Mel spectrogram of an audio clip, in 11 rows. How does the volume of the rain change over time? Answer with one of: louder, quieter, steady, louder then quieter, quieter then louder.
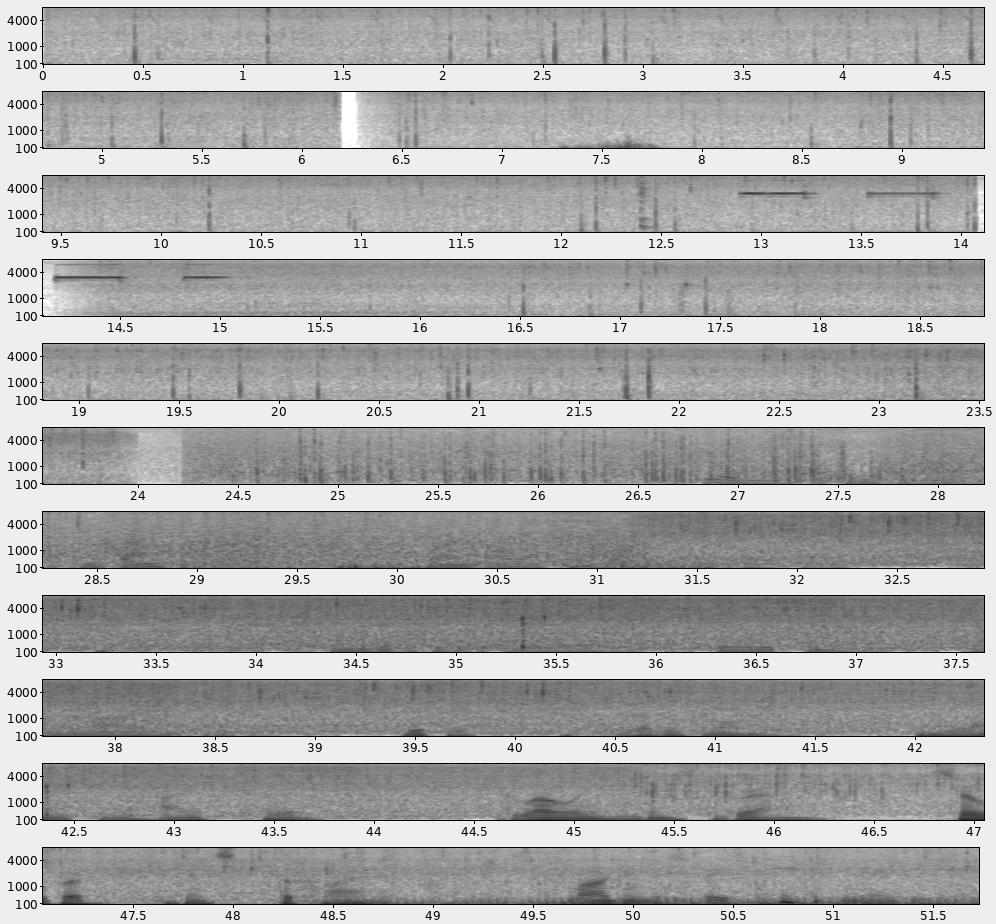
louder then quieter.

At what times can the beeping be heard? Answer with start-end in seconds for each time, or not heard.
12.3-15.1.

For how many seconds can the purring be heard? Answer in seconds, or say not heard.
3 s.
